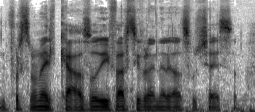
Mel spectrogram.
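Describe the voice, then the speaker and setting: Light background noise sits under a man's voice, which sounds dry with no echo. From Italy, Abruzzo (Pescara); Abruzzo, Italy. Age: 20s. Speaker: actor. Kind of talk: interview. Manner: halting, many repetitions. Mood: relaxed, smiling, reflective. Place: hall. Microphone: handheld.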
